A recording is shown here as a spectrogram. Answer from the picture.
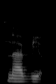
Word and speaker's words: Navio: So how do I pronounce? I put it here. Okay. So Navio.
